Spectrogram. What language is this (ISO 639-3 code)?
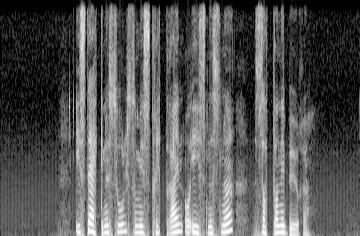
nor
